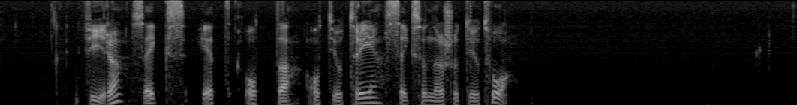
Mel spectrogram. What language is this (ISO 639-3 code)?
swe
